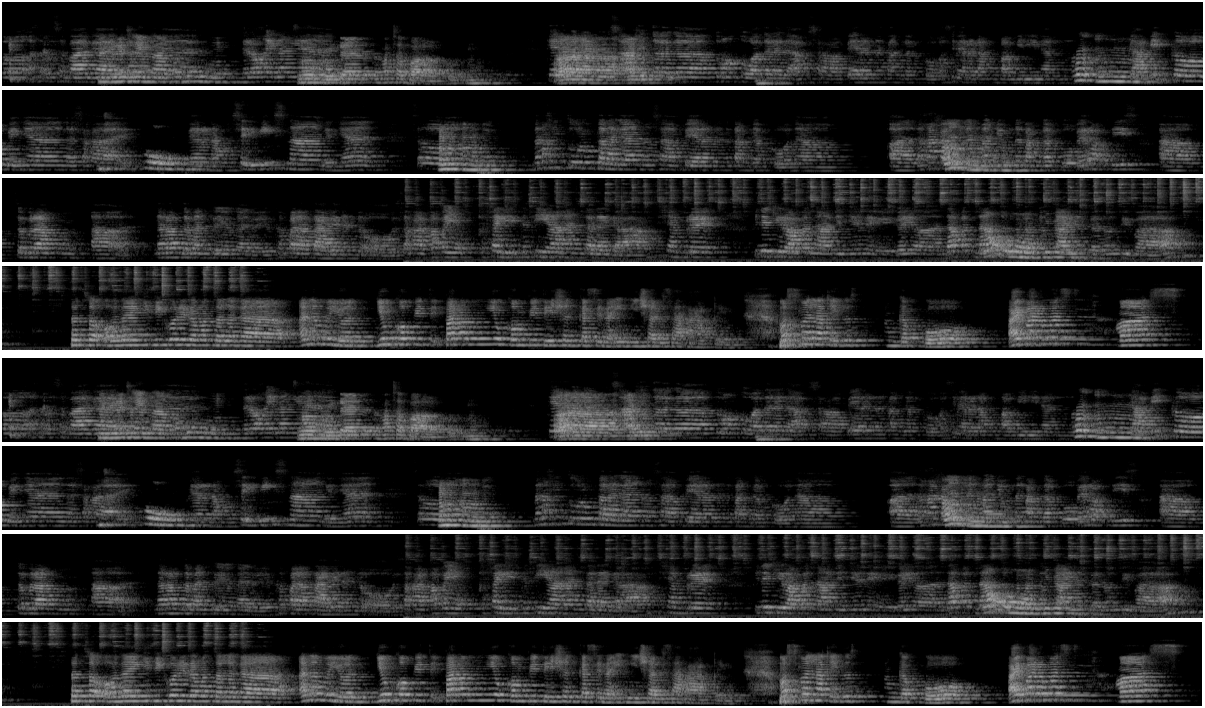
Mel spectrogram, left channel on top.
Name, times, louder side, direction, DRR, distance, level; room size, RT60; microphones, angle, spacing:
voice 1, 0.0-2.0 2.4-3.4 4.9-5.1 5.4-10.7 11.3-13.3 13.9-16.6 17.3-20.3 20.9-36.0 46.3-47.0, left 1 dB, 85° left, -8 dB, 1.1 m, -38 dB
voice 2, 1.0-2.3 3.0-4.9 5.5-6.4 7.5-7.6 10.7-11.4 13.0-13.1 13.4-13.9 16.4-17.0 21.4-22.2 33.8-34.8 36.7-44.5 44.9-45.7 46.1-47.8, right 1 dB, 5° right, -1 dB, 0.4 m, -31 dB
Keys jangling, 28.0-38.7, left 2 dB, 25° left, 1.3 m, -36 dB
3.6 x 2.1 x 2.3 m, 0.83 s
head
